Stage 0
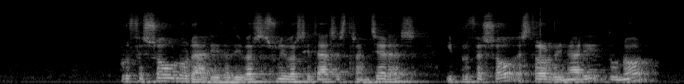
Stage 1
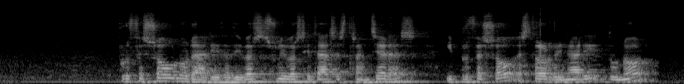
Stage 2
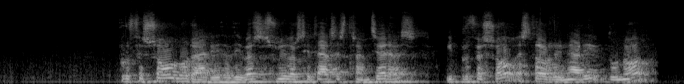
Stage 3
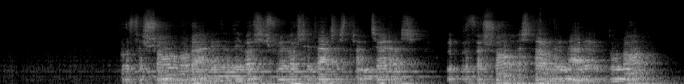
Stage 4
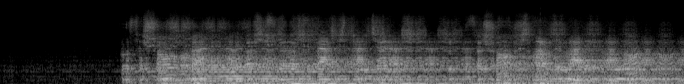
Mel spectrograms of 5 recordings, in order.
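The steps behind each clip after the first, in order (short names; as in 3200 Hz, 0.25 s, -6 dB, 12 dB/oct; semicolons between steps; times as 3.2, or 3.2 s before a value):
low shelf 60 Hz +7.5 dB; three-band squash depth 40%
dynamic EQ 770 Hz, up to +5 dB, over -38 dBFS, Q 1.1; vibrato 6 Hz 58 cents; sample leveller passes 2; gain -5 dB
added harmonics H 2 -16 dB, 3 -16 dB, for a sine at -13 dBFS; ring modulator 480 Hz; shoebox room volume 850 m³, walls furnished, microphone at 1.6 m; gain +4.5 dB
regenerating reverse delay 0.18 s, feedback 79%, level -6 dB; gain -2.5 dB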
